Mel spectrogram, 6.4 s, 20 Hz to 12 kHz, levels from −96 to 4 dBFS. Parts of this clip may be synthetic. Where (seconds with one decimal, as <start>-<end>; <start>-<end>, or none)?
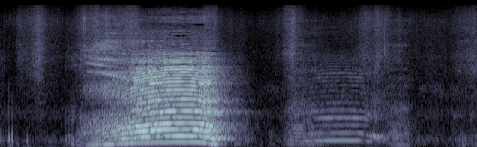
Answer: none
